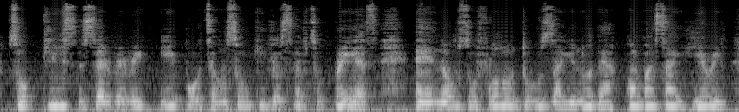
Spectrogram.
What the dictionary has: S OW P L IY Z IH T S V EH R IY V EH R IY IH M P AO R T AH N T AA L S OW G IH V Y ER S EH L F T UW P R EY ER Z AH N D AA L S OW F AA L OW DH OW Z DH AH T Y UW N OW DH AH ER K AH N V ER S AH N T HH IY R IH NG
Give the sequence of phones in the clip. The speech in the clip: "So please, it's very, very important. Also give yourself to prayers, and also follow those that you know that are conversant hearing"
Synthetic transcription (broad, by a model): S OW P L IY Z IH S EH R V EH R IY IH P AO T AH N AA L S OW G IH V Y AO S EH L F T UW P R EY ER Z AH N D AA L S OW F AA L OW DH OW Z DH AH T Y UW N OW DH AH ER K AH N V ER S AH HH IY R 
